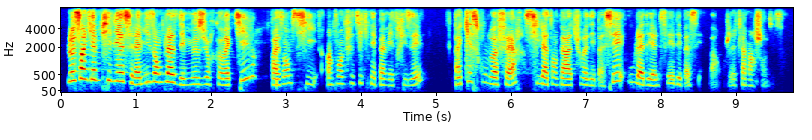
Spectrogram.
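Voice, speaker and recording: A woman, co-founder of a company, leading an online training session in a chatty, explanatory way with frequent hesitations. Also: mid-range voice.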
